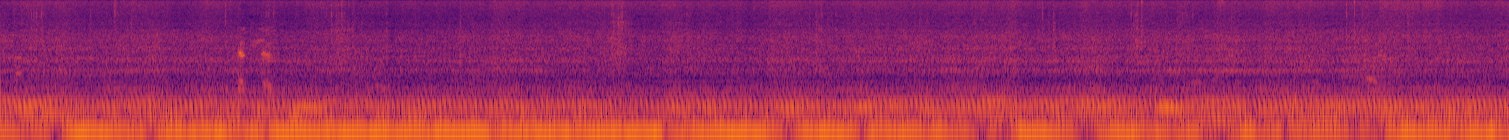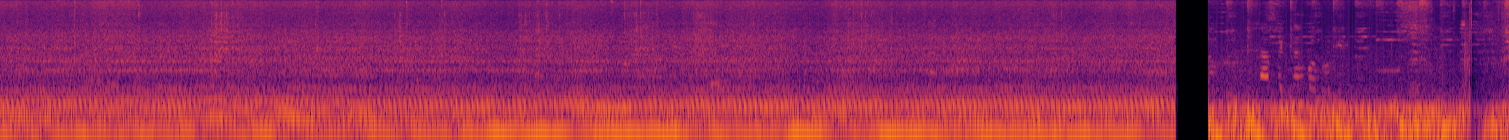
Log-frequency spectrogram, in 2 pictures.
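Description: Outrigger bangka boat's engine running steadily at cruising speed, a strong low hum over the rush of water past the hull. Near the end it cuts off abruptly into road noise inside a car.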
